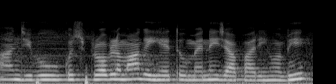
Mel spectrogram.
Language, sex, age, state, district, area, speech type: Hindi, female, 18-30, Madhya Pradesh, Narsinghpur, rural, spontaneous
